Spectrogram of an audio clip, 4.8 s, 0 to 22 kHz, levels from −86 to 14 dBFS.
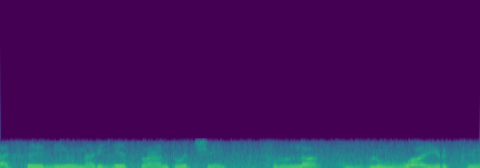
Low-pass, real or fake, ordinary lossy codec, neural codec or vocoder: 3.6 kHz; real; none; none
